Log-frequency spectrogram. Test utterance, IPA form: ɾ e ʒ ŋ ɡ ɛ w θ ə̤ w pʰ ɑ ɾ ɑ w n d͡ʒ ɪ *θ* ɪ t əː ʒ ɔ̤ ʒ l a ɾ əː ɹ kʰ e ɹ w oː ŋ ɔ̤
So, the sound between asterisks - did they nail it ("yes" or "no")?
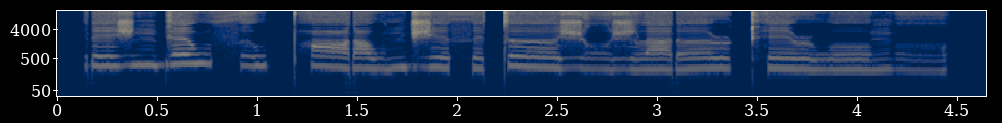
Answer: yes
